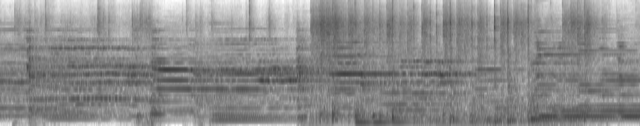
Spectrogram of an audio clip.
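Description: Instrumental band music: held chords on electric guitar, with a drum kit and cymbals coming in about halfway through along with low bass notes.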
